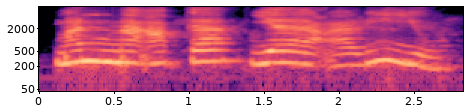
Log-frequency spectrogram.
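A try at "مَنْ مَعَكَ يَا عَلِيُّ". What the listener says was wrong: Oke.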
